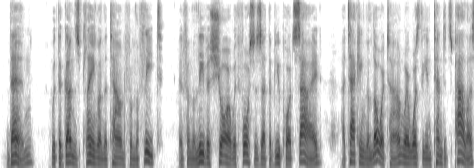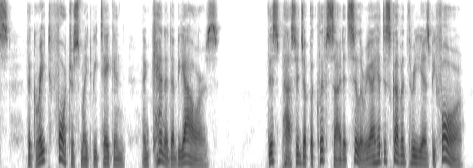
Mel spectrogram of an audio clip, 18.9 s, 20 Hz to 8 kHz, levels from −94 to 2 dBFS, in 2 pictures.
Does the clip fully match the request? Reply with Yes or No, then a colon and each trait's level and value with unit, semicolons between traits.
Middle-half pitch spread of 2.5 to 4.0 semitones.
No: average, 5.0 semitones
